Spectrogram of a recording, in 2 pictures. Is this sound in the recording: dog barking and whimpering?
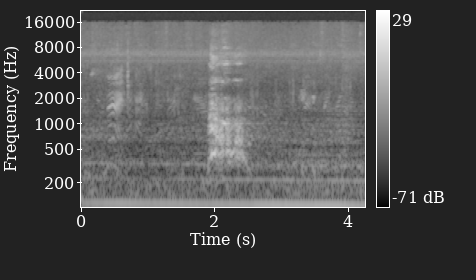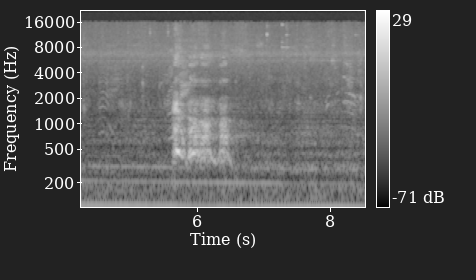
yes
